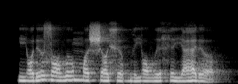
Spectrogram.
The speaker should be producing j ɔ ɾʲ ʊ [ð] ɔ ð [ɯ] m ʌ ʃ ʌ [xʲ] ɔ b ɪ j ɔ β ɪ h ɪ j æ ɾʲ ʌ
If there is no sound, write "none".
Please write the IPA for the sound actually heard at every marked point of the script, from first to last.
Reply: z, ʊ, xʲ

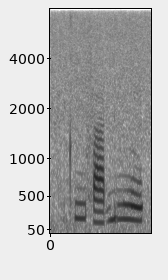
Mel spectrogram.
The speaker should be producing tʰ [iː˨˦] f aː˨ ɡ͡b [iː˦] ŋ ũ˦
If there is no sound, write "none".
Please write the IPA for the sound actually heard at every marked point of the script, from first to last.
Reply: iː˦, iː˦

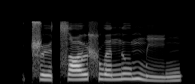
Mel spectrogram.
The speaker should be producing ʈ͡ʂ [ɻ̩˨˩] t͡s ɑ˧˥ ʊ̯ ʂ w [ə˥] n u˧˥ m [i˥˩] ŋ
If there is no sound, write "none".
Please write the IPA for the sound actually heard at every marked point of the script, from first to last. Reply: ɻ̩˨˩, ə˧˥, i˨˩˦

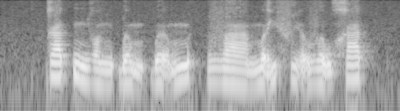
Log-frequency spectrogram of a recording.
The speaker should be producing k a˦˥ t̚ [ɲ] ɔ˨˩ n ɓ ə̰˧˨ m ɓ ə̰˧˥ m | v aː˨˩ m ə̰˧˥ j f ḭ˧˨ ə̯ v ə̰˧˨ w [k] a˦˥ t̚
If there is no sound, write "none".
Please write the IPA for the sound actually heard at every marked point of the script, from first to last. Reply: ɲ, x

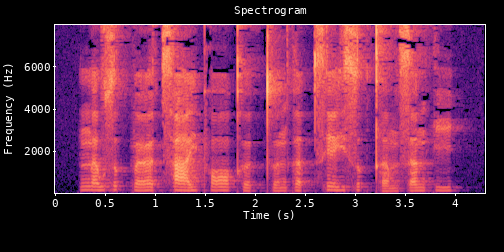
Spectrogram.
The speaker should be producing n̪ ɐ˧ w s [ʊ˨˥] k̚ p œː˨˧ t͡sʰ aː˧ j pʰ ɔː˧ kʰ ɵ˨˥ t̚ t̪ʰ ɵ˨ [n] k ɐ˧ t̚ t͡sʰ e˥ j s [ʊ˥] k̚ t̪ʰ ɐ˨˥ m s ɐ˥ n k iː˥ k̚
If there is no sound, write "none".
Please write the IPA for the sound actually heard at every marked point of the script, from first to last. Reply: ʊ˧, n, ʊ˥

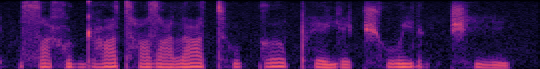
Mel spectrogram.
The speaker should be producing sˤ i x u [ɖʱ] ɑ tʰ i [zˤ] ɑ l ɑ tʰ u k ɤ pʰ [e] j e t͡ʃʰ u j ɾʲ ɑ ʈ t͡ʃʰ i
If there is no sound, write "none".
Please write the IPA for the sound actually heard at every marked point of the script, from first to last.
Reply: ɖʱ, zˤ, e

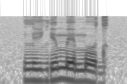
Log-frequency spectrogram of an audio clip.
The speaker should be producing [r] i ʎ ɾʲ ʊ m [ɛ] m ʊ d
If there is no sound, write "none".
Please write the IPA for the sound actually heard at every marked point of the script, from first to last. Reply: l, e

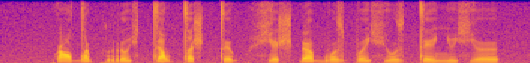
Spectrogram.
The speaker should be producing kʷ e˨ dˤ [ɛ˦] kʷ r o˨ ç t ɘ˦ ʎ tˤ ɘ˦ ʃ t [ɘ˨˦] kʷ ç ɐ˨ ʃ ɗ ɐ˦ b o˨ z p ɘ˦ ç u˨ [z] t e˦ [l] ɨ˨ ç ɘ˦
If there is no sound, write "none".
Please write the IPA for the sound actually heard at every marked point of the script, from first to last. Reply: ɘ˦, ɘ˨˦, z, ʎ

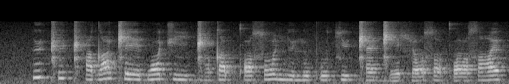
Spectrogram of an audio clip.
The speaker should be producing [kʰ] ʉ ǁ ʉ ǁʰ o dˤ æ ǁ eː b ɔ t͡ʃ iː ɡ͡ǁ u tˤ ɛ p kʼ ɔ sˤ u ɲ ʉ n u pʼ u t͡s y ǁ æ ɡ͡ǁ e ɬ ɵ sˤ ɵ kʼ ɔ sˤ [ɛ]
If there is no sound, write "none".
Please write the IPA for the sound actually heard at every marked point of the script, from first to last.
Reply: k, ɛ

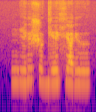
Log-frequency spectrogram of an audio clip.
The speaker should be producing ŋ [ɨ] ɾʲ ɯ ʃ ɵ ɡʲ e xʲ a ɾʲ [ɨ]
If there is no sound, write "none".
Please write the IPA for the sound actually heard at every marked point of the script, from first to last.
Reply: i, ɨ

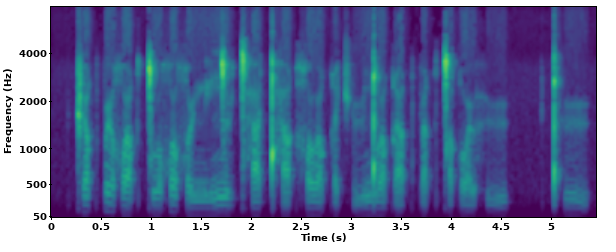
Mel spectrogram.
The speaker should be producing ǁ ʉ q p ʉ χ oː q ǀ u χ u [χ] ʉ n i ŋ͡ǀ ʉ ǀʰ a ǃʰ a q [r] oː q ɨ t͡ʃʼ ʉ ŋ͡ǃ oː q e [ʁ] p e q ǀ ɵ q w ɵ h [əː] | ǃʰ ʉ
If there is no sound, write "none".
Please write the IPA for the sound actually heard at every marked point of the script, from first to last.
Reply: χ, χ, q, ʉː

